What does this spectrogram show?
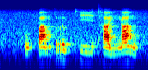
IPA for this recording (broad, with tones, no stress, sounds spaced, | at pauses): h u˨˩ ʔ p a˧ m k r ɯ˥˩ k̚ pʰ iː˧ tʰ a˧ j ŋ a˥˩ n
